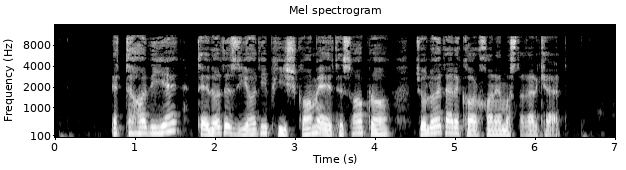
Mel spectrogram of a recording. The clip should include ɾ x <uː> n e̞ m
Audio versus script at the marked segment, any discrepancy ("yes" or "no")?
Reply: yes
